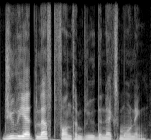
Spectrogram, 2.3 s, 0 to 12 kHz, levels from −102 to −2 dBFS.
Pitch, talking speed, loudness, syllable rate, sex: 135 Hz, 160 wpm, -18 LUFS, 5.6 syllables/s, male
